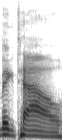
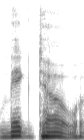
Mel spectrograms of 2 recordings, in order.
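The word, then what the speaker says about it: MGTOW: what does that mean supposed to be big tow was men going their own way but it's spelled like Mig toe like a tow truck calling it Mig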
